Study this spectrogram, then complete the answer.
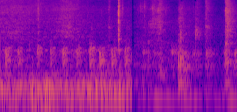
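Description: A wood fire crackles and roars softly.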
